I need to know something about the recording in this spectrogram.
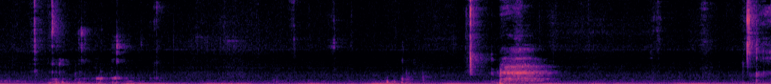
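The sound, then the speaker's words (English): Quiet mouth sounds of someone taking a single sip of an IPA beer, with a brief slurp and small wet clicks against a low background hum. “So I'm going to I'll do a sip. One sip, everybody knows the rules.”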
